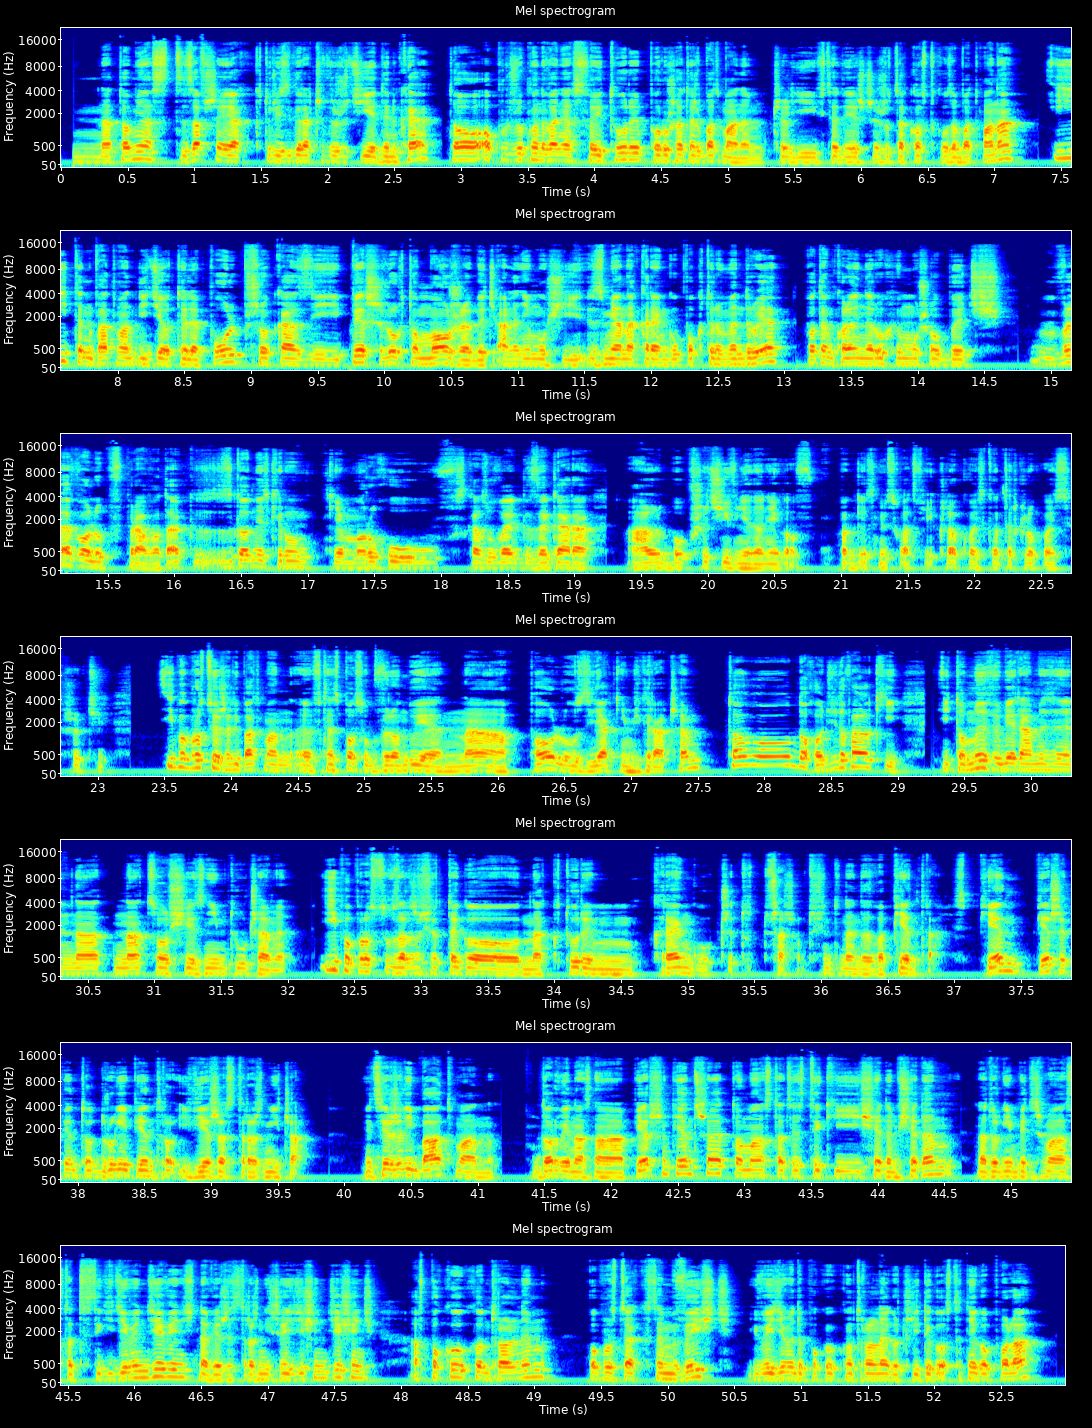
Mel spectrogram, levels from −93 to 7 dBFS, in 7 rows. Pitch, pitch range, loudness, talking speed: 115 Hz, 105-135 Hz, -19 LUFS, 190 wpm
